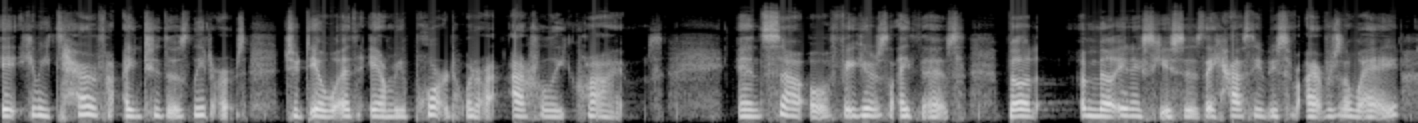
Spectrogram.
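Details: Real spasmodic dysphonia in a woman, a reporter, speaking as an interview guest; finding: spasmodic dysphonia.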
